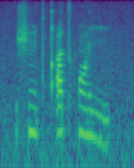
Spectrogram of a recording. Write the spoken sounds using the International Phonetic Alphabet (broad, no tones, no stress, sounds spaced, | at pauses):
ʃ ĩ t qʼ i t f ɔ̃ ɾ i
